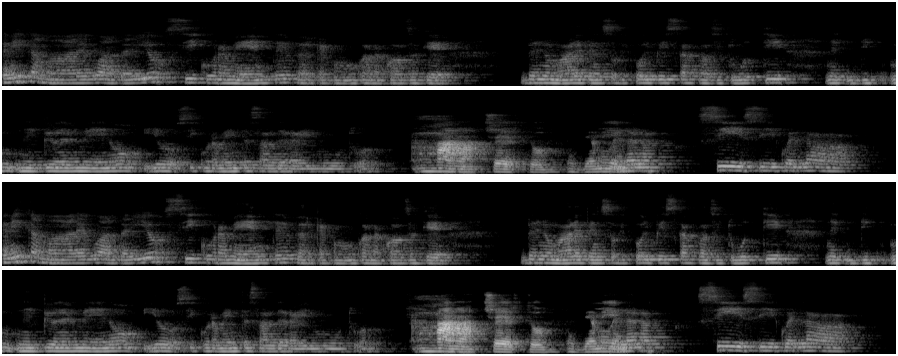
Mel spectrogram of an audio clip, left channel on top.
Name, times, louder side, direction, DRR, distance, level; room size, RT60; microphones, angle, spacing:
voice 1, 0.0-4.8 5.2-12.7 13.0-13.4 15.0-15.5 15.9-17.4, equal, 30° right, 1.3 m, -32 dB
voice 2, 13.0-15.2, right 6 dB, 80° right, 0.6 m, -25 dB
13.0 x 4.7 x 5.1 m
head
